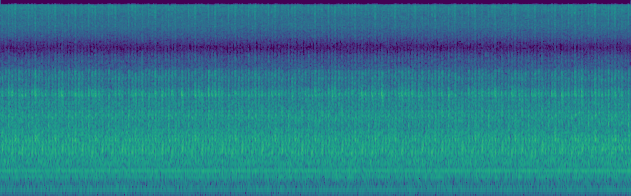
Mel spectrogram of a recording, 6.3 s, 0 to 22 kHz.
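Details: Scania K400 bus, DC13 13-litre 400 hp (at 1900 rpm) diesel at normal operating temperature, customer-reported strange noise: steady idle with regular ticking about 150 a minute and a constant mid-pitch whine; abnormal, source not yet found.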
